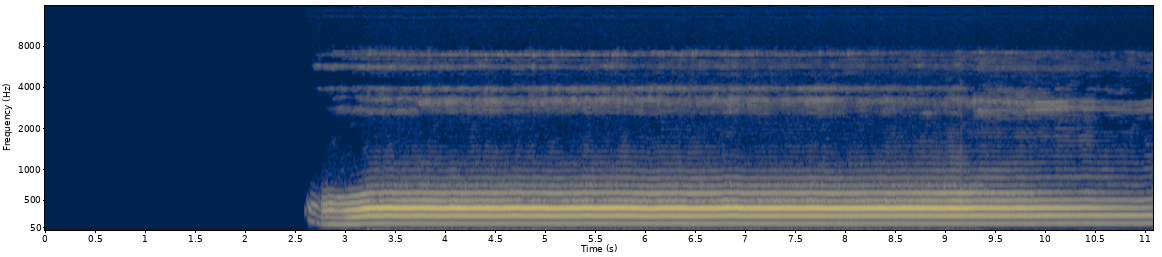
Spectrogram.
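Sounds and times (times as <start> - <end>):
man chanting: 2.7 - 11.0.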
